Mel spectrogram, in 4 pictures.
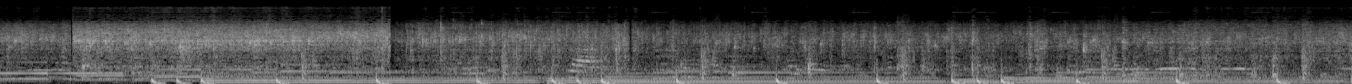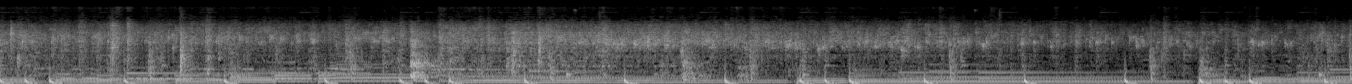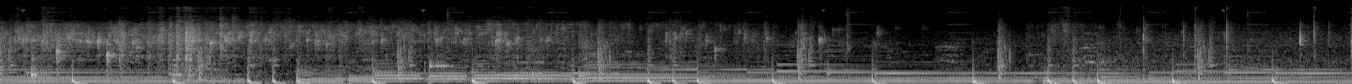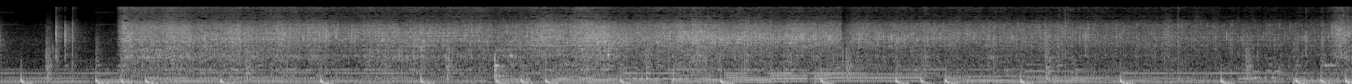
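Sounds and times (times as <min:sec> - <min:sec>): food sizzling in hot oil: 0:00.0 - 0:36.6, 0:37.3 - 0:54.0
music with low sustained chords: 0:00.0 - 0:54.0.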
